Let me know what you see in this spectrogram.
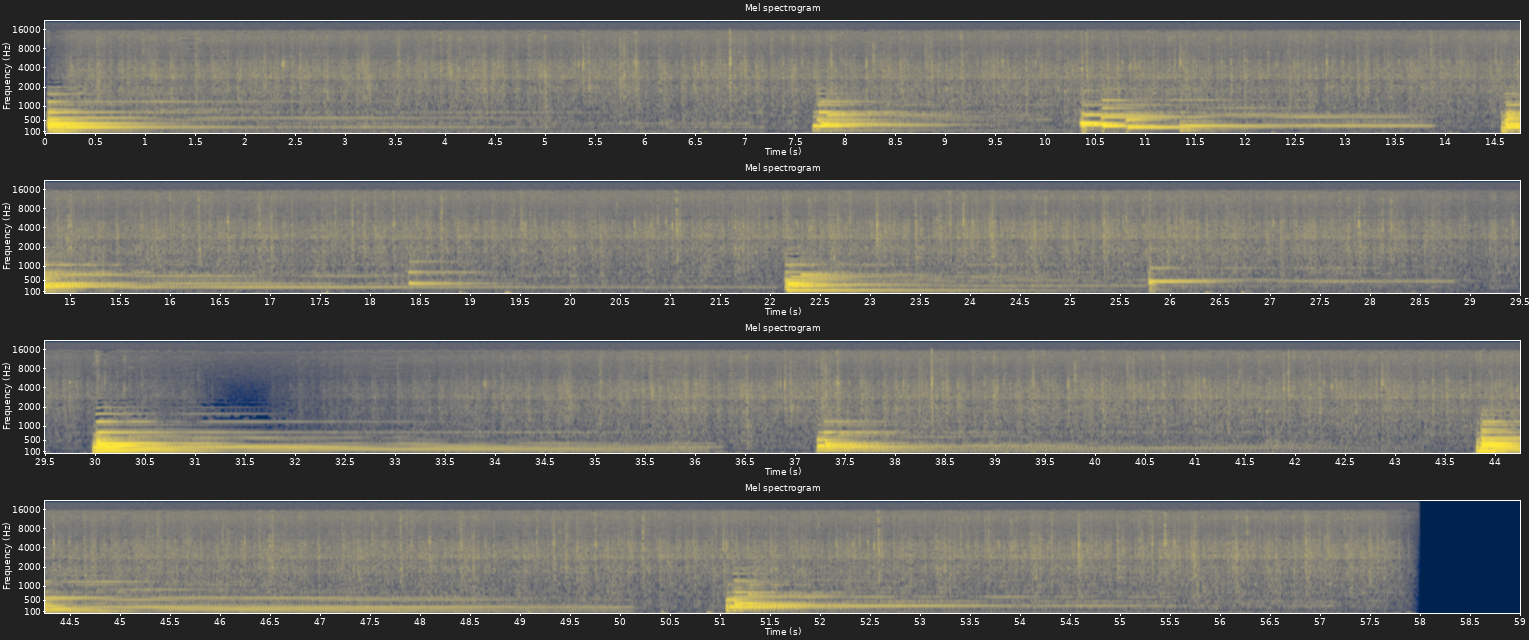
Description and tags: The sound of a solemn piano.
Piano, Music, Sad, Sorrow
